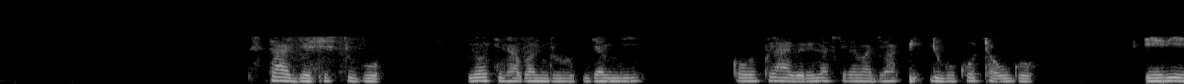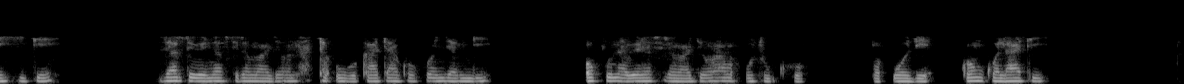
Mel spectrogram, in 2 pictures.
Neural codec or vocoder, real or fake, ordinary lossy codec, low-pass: vocoder, 22.05 kHz, 80 mel bands, WaveNeXt; fake; MP3, 24 kbps; 3.6 kHz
